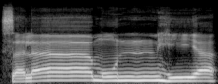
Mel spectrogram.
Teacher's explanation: এই মুনকে অতিরিক্ত লম্বা করব না, স্বাভাবিক গুন্নায় রেখে স্বাভাবিক দৈর্ঘ্যে রেখে আমরা স্পষ্টভাবে পড়ব।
